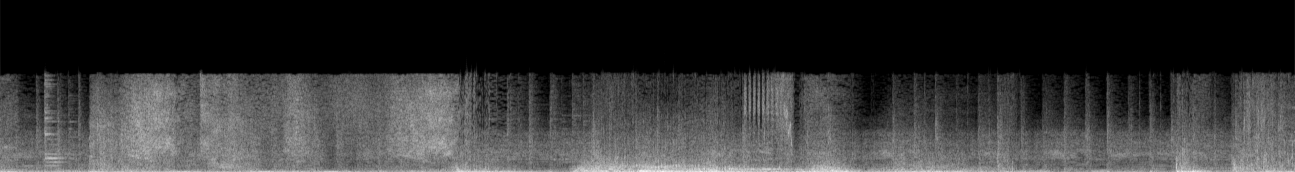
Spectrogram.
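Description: Loud dramatic action-cartoon score, with booming impact and burst sound effects of a monster fight mixed in.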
